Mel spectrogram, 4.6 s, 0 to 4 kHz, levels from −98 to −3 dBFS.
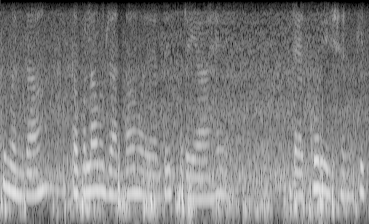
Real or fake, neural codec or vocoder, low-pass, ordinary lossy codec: real; none; 3.6 kHz; Opus, 16 kbps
